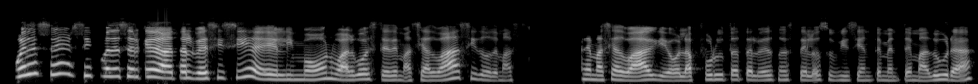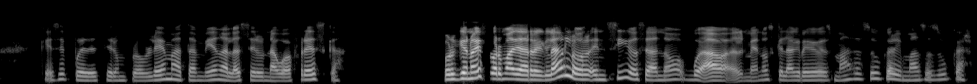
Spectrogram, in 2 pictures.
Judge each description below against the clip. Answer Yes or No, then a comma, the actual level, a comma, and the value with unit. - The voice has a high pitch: Yes, high, 215 Hz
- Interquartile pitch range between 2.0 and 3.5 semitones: No, average, 4.1 semitones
